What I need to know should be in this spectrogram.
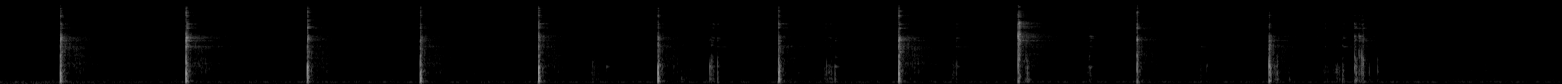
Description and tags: Pick axe striking rocks #1
Pick striking rocks at road cutting, Leith, Tasmania. Recorded on a Marantz PMD 661 with a Rode NT4 at 11:30 pm, 15 Feb 2021, Take 1
Field-recording, shovel, pick-axe, dig, rock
